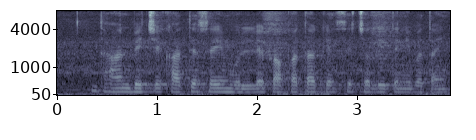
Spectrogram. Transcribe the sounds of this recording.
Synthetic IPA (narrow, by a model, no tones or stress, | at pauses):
d̪ʱjaːnbeːt͡ʃekʰaːt̪esɐɦimʊljəkapɐt̪akɛːset͡ʃɐlit̪nĩbɐt̪aːĩː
